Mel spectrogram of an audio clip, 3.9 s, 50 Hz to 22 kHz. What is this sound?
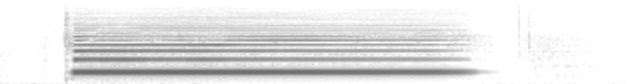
Sax Alto - D#5 - bad-attack
Part of the Good-sounds dataset of monophonic instrumental sounds.
instrument::sax_alto
note::D#
octave::5
midi note::63
good-sounds-id::4805
Intentionally played as an example of bad-attack
alto, Dsharp5, good-sounds, multisample, neumann-U87, sax, single-note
